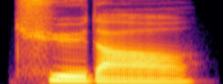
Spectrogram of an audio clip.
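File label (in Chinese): "渠道", Chinese; HSK6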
